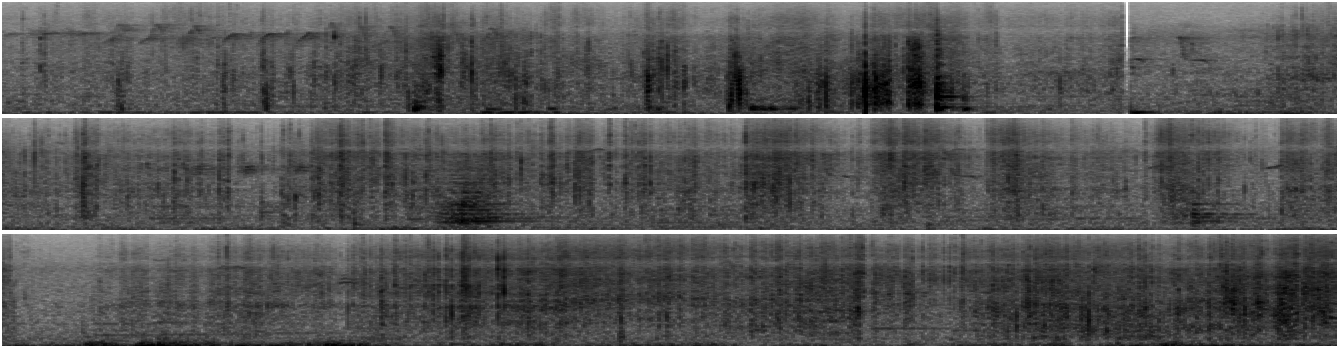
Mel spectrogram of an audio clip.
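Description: Irregular crinkling and crunching of the baked chicken's wrapping being pulled open by hand, with a few louder cracks about four seconds in.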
